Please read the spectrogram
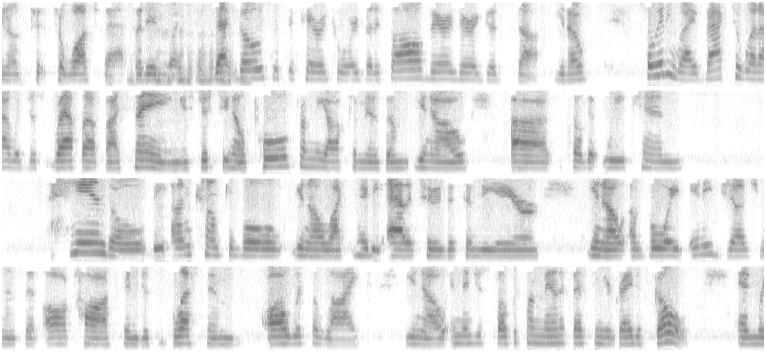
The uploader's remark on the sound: in response to callers' questions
